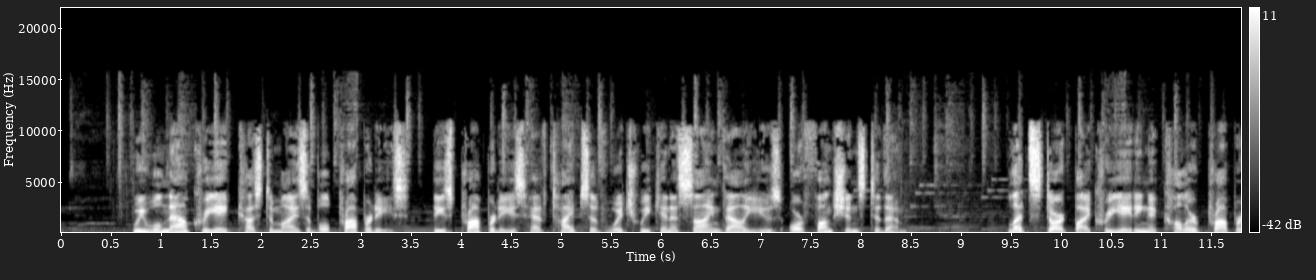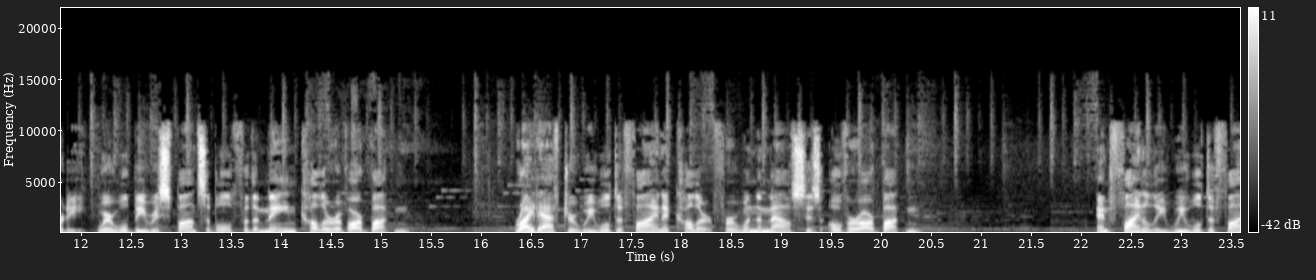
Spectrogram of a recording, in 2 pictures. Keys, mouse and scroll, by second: 3.1 Return, 3.9 Up, 4.4 click, 4.9-7.5 typing, 5.0 Caps_Lock, 8.2 Return, 8.6 Caps_Lock, 8.9-10.2 typing, 9.3 Return, 10.7 click, 11.6-12.8 typing, 13.3 click, 14.0 ctrl+v, 14.8 click, 15.9 Return, 16.6-19.9 typing, 17.0 Return, 18.0 click, 20.8 click, 21.4 ctrl+v, 21.7 click, 22.1 Return, 22.8-23.5 typing, 23.3 Return.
